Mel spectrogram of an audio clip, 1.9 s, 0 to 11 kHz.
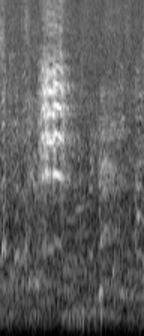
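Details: A red-tailed black cockatoo in the free-flight bird show at Taronga Zoo, NSW, Australia, on 2 November 2012, gives one brief, harsh, grating screech, with a presenter's voice and crowd murmur behind.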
